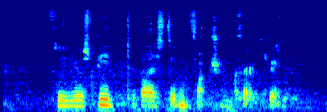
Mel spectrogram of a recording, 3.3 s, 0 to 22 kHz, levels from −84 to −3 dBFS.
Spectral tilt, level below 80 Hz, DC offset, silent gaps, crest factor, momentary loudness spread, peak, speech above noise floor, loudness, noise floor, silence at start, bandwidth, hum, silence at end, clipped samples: -6 dB/octave; -60 dBFS; under 0.1%; none; 20 dB; 12 LU; -16 dBFS; 31 dB; -34 LUFS; -64 dBFS; 0.55 s; 16 kHz; none; 0.4 s; under 0.1%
